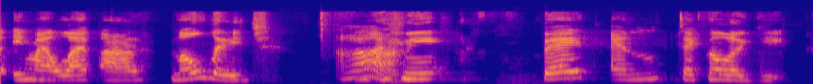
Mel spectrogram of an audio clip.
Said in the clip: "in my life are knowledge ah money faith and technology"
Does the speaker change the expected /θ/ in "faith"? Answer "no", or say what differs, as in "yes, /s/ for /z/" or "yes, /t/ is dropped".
yes, /t/ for /θ/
